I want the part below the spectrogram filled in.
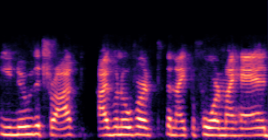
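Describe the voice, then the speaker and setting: A woman's medium-pitched voice in a Northern Irish accent, monotone and flat, at a moderate pace. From Northern Ireland. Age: 30s. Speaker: ATV racer and CrossFit athlete. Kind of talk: podcast interview. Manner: casual, filler-heavy.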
